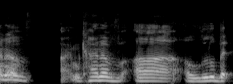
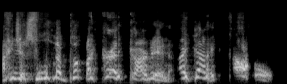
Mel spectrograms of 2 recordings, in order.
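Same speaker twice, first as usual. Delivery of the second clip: frustrated protest; 8 semitones higher than usual. Retold or imitated. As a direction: protest at the machine, rising in frustration. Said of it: "It's like".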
